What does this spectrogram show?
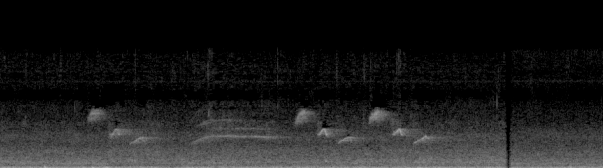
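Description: A small bird calling: short, high notes falling in pitch in three quick runs, with one longer note between them, over a steady low background rumble.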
